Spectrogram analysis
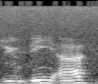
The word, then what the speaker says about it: Judea: Judea, or the AE together is pronounced as an E.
